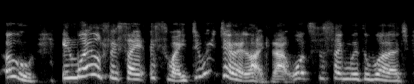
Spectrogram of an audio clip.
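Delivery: a hint of an inquisitive pupil; voiced classroom questions. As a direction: pitch up a little as if wondering aloud. Voicing pupils' language comparison questions.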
